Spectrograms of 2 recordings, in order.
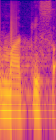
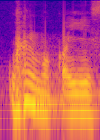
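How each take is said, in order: First: It has two syllables with a long i. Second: It has three syllables with a doubled y. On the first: The speaker calls it right. "Tapi bukan muqayyis dan muqayyis alaih" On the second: The speaker calls it wrong. "padahal bacanya bukan seperti itu"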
